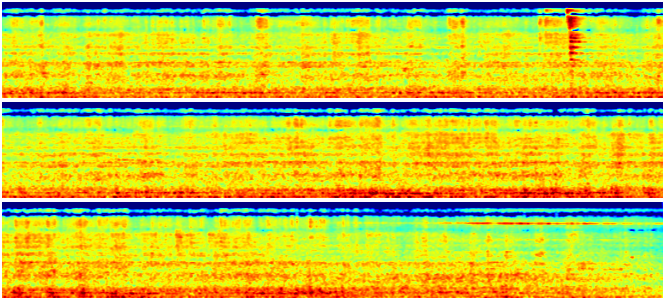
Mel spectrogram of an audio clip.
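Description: CSX freight train's loaded open-top hopper cars rolling past close by: a steady rumble of steel wheels on rail, with one sharp click about eight seconds in.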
